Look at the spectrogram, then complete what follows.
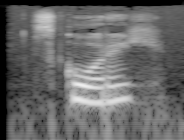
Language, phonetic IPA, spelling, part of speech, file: Russian, [ˈskorɨj], скорый, adjective, Ru-скорый.ogg
- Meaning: 1. fast, quick, rapid, speedy, swift 2. forthcoming, upcoming 3. express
